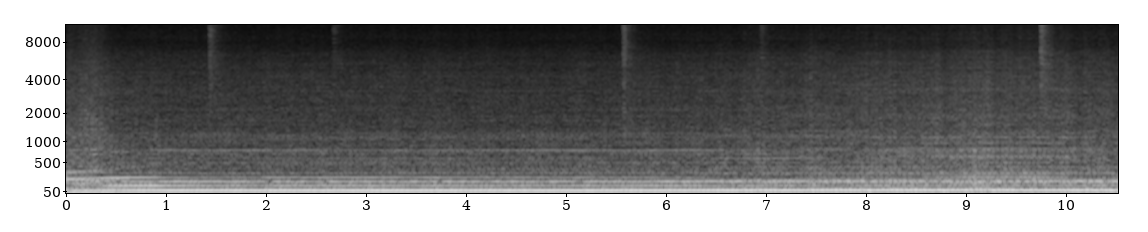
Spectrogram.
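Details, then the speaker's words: 2004 Infiniti G35x with a used ECM, after codes cleared. The warm engine idles steady and even at about 750 rpm with no dips or misses, and no idle relearn was done. Normal warm idle. "I'm at 750 RPM on this. I'm not doing the idle relearn. I think you're fine."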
